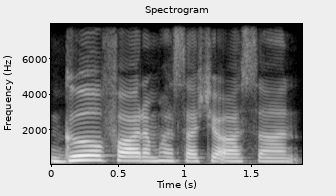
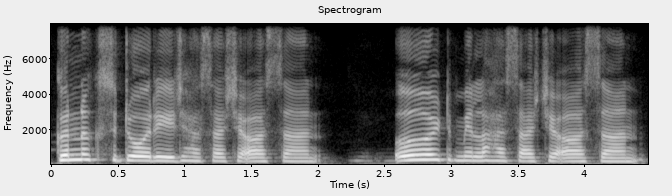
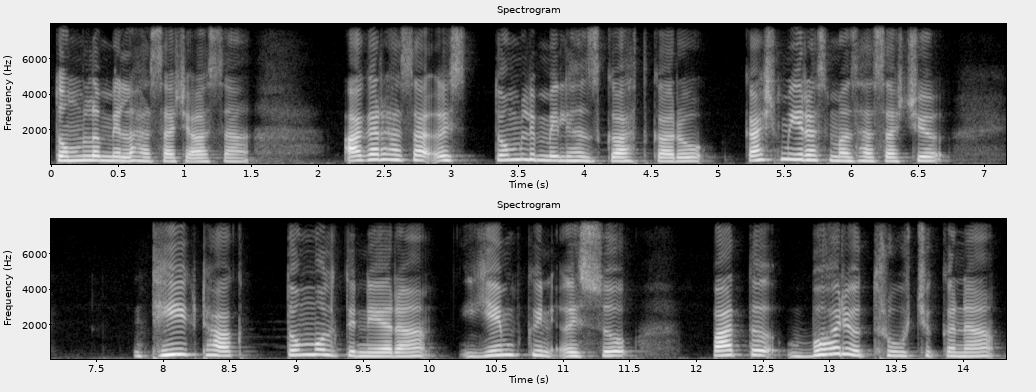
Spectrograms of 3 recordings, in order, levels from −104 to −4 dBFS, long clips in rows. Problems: background sounds at intervals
